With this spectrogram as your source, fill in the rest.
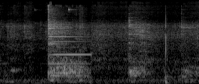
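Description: Sabudana khichdi with crushed peanuts and salt is stirred in a pan: a short burst of scraping and sizzle, followed by a couple of fainter scrapes, close and alone.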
